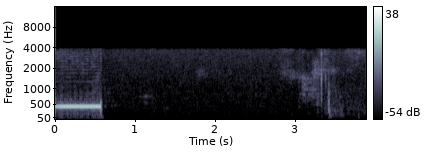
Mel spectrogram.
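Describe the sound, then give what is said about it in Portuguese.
A ringback tone on an outgoing telephone call: one steady low beep lasting about half a second, then a long silence, with a few faint sounds near the end. “atende, mulher, em nome de Jesus.”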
